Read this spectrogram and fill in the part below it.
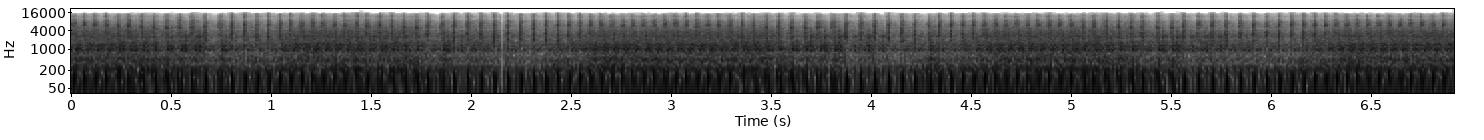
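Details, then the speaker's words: Tecumseh mower engine, reassembled with a known bad, too-loose connecting rod and a bad crank, at idle: hard rapid metallic knocking on every firing stroke; loose connecting rod knock. "I think that knocking is that connecting rod. Yeah, you hear that talking? That ain't going to last long. That connection rod too loose."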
